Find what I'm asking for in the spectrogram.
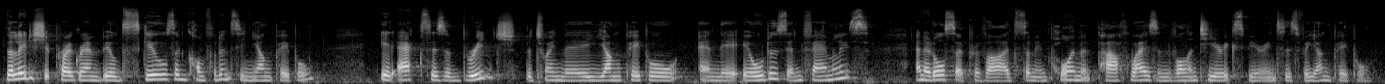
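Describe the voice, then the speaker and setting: Mellow woman explaining a program. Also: mid-range voice, fairly even intonation, moderate pace, vocal fry.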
